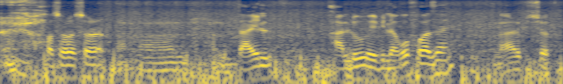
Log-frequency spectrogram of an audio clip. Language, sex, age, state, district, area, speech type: Assamese, male, 45-60, Assam, Darrang, rural, spontaneous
